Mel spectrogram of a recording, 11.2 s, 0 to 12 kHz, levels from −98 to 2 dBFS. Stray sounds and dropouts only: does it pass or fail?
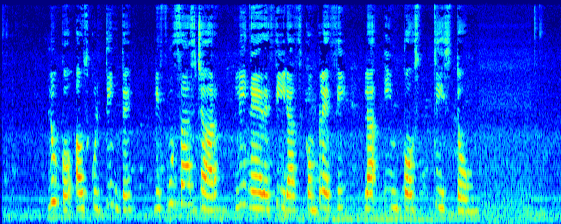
pass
